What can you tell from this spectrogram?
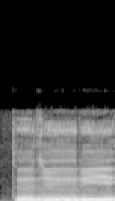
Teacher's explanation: ജീമിൻ്റെ സുക്കൂൻ ഖൽഖല സൂറ നൽകുകയും വേണം. ശബ്ദം ഹറക്കത്ത് പോലെ ചലിപ്പിക്കുക സുക്കൂനിനെ.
